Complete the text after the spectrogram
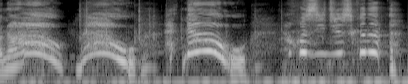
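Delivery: frantic no's rising to a high squeal; panicked shriek. Real, not acted. Gamer watching his fighter get grabbed, panicked high squeal. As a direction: squeal in panic as it slips away. Opponent grabs his arm.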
